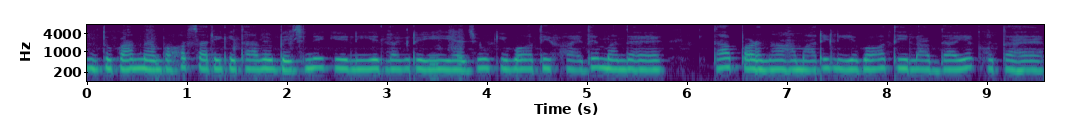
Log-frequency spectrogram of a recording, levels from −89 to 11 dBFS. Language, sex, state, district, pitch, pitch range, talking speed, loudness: Hindi, female, Jharkhand, Jamtara, 265 Hz, 255-275 Hz, 165 wpm, -33 LUFS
